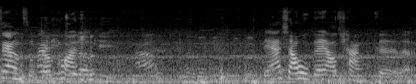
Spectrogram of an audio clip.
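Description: Voices talking over a steady low rumble from the bus and street traffic.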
